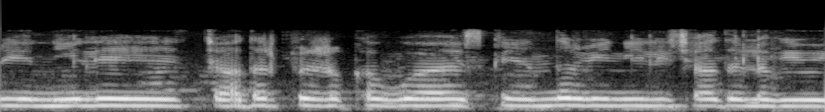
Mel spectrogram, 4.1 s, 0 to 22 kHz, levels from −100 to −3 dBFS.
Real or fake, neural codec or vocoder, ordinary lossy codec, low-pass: real; none; none; 7.2 kHz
